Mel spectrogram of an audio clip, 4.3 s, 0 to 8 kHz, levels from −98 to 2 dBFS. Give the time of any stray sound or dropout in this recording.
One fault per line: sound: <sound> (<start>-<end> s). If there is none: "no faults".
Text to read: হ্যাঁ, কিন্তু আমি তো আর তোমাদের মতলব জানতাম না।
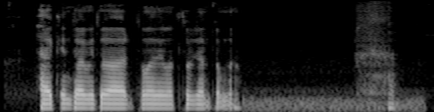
sound: laugh (3.5-4.1 s)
